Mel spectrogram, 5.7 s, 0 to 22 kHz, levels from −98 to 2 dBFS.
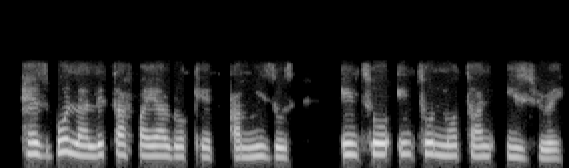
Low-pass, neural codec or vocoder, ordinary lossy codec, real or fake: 5.4 kHz; none; Opus, 24 kbps; real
